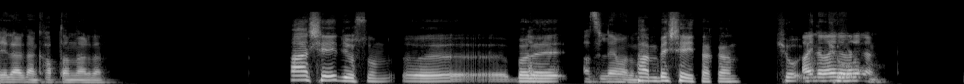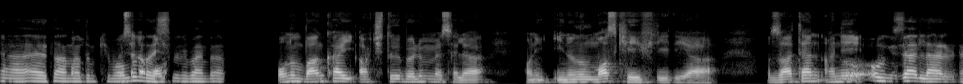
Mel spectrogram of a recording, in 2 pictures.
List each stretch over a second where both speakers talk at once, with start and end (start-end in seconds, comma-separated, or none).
none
